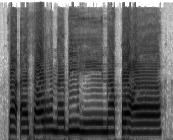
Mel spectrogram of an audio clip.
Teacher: ہم قاف کو ہلاتے ہوئے یہ کلمہ کو ادا کریں گے کیونکہ قاف ساکن حروف القلقلہ میں سے ہے. پھر یہاں حرف العین ہے، عین کی ادائیگی حلق کے درمیان والے حصے سے ہے، ہم یہ کلمے پہ رکیں گے تو مد الف سے رکیں گے. · کلمت فوسطن میں یہاں حرف السین ہے. دھیان رہے سین حروف الترقیق میں سے ہے. ہم اسے بھاری آواز میں نہیں ادا کریں گے، تفخیم سے نہیں. جو کہ اس کے بعد حرف الطا ہے، طا حروف التفخیم میں سے ہے، ہم اسے بھاری آواز میں ادا کریں گے.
